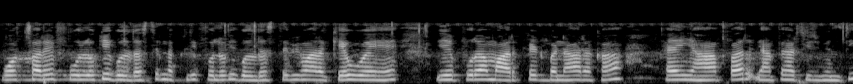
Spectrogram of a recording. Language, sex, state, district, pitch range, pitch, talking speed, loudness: Hindi, male, Rajasthan, Jaipur, 205-220 Hz, 215 Hz, 195 wpm, -17 LUFS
